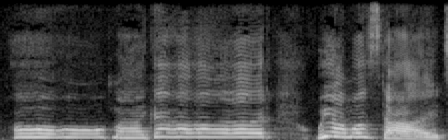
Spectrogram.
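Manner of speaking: high, loud, long-drawn wail; hammed-up shock. Driver after a really dangerous chase, wailing in shock.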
